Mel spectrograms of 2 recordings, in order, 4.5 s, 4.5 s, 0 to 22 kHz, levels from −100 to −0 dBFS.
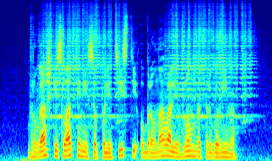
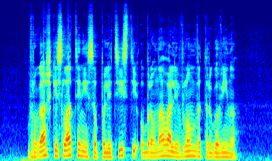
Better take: second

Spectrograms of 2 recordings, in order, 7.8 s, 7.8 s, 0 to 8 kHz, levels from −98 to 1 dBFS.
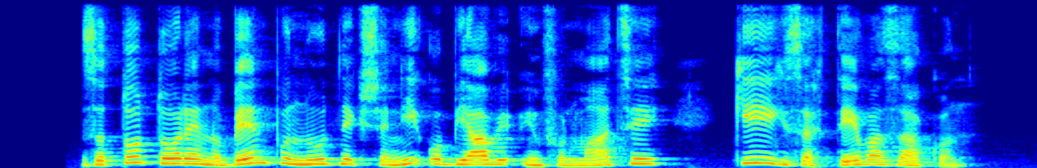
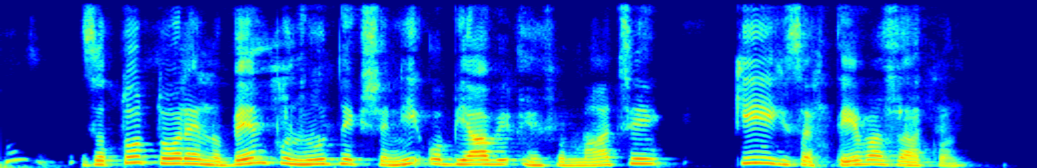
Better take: first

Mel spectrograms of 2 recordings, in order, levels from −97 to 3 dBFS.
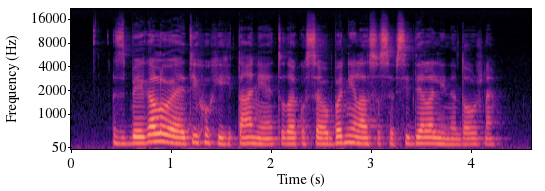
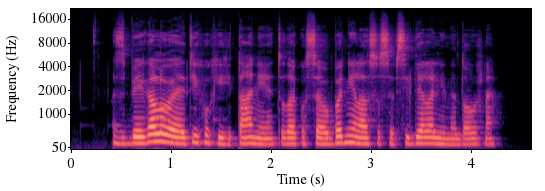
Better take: first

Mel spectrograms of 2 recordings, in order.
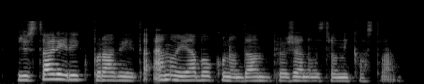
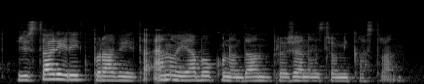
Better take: second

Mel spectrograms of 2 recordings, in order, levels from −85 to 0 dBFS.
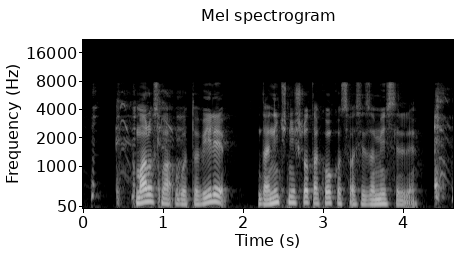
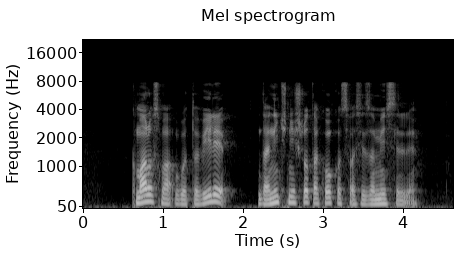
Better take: second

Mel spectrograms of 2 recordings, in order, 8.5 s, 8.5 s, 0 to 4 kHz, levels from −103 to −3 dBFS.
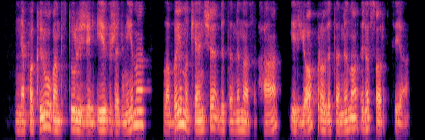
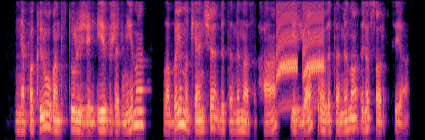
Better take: first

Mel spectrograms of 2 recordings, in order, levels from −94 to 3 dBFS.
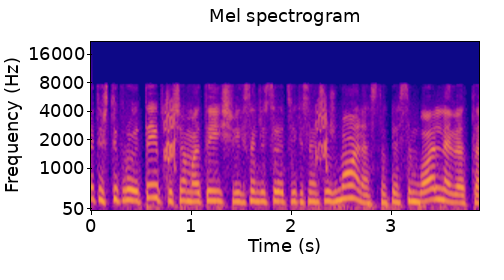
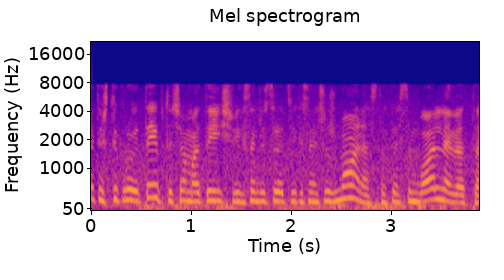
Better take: second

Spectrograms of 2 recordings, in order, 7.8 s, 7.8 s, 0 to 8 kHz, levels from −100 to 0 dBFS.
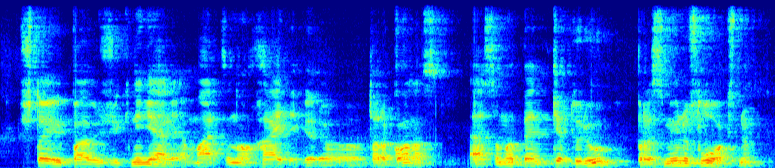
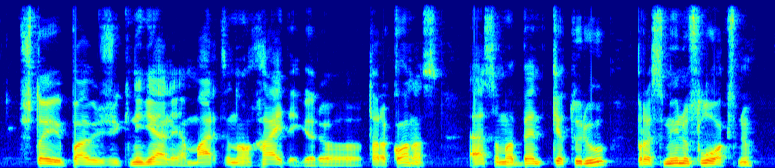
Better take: second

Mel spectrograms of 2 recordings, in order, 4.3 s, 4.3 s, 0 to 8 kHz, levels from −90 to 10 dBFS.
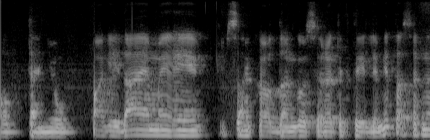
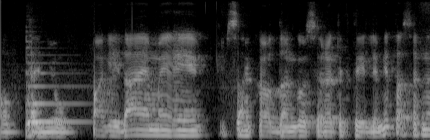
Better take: first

